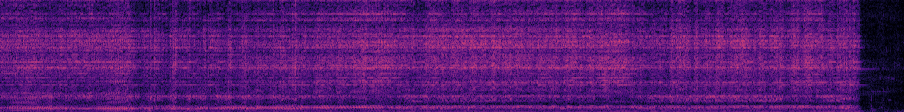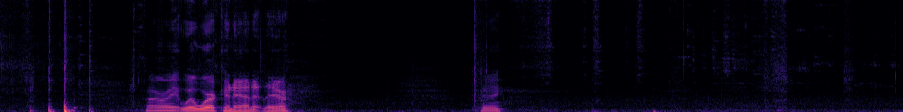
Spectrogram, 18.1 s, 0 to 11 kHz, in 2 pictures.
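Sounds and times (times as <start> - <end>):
rotary grinder grinding metal: 0.0 - 9.2.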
